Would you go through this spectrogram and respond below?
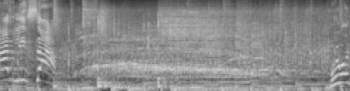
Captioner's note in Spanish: Aplausos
